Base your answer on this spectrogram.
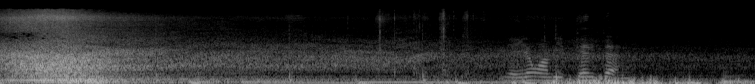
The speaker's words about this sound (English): Oh, car coming. Get out of the way.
